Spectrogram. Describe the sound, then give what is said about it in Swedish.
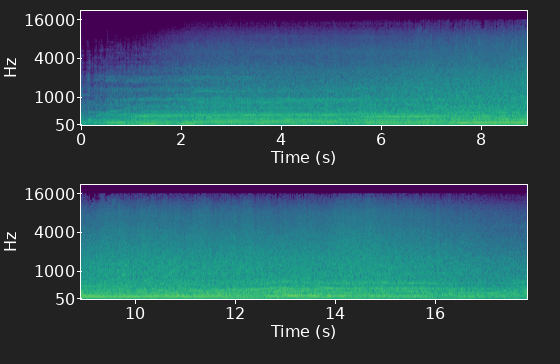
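A sports boat's engine drones steadily at sea at night for the whole stretch, a deep, even hum with a rushing wash of water over it, loud, with no voices. “De kommer köra runt i mörkret tills bensinen tar slut.”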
